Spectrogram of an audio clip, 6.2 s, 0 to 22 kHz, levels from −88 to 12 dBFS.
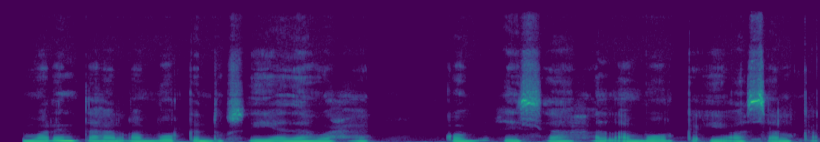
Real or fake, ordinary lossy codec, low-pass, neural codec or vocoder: real; none; 19.8 kHz; none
